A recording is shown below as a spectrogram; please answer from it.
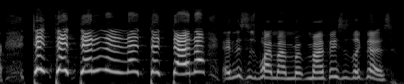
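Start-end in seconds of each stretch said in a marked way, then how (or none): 0.0-2.3 high, loud sung alarm noises; frantic dun-dun sting. Acted. Student freaking out in her head, frantic dun-dun noises. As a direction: blare out a panicky dramatic sting.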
